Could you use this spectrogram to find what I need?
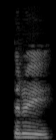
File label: "3", Ukrainian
